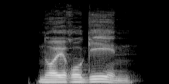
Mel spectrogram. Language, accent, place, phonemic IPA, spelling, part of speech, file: German, Germany, Berlin, /nɔɪ̯ʁoˈɡeːn/, neurogen, adjective, De-neurogen.ogg
- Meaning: neurogenic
